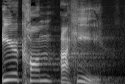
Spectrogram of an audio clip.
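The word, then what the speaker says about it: ir kom ahi (ἔρχομαι): The I came in that verse, it's Greek pronunciation and word is ir kom ahi.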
